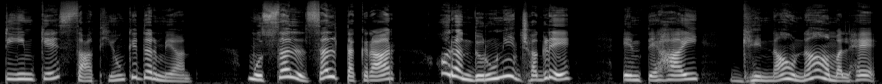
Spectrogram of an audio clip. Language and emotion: Urdu, disgusted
